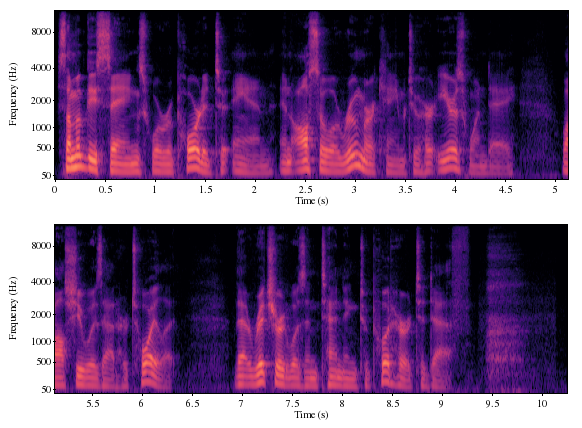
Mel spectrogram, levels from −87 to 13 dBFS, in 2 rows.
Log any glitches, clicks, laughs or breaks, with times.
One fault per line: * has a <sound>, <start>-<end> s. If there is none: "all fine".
* has a breath, 9.4-10.0 s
